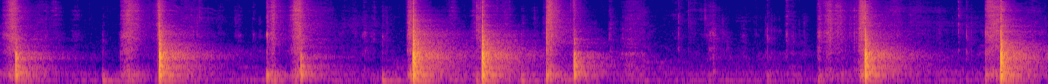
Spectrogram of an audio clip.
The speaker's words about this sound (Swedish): Ska jag nog försöka skiva den här tungt. Inte alldeles lätt. Men... och jag tror faktiskt inte att jag skivar den så där, utan jag halverar den. Och sen kör jag med... sen liksom bara försöka skära den så tunt det bara går.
